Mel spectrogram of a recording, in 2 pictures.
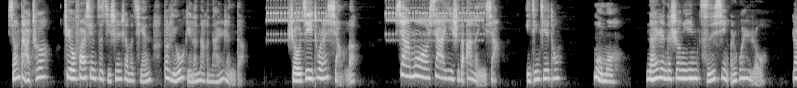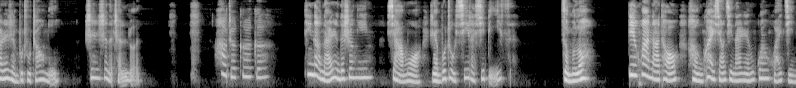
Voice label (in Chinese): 情感女声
